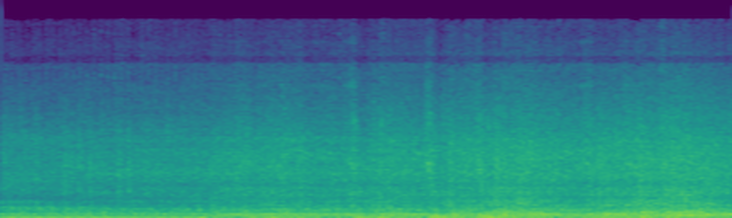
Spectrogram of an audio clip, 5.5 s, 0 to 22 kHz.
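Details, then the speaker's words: 1985 Chevrolet Corvette C4 V8, long-sitting swamp car, first start after engine work with carb cleaner and WD-40 poured in: steady, smooth V8 rumble with an even firing beat and gentle revs, now running cleanly on all eight cylinders with no miss. "look at this first time ever look how smooth that is"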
